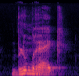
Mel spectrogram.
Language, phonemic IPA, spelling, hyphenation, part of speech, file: Dutch, /ˈblum.rɛi̯k/, bloemrijk, bloem‧rijk, adjective, Nl-bloemrijk.ogg
- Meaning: 1. having many flowers, flowery (in a literal sense) 2. flowery, ornate, florid (lavishly decorated or elaborate)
